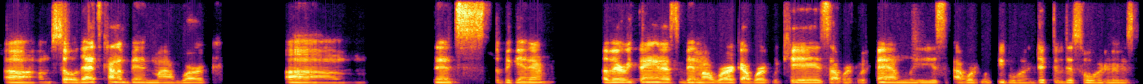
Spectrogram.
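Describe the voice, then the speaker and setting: A man from New Orleans with a New Orleans accent, a therapist talking as a podcast guest in a measured way. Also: sits low, flat delivery, rough recording. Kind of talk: casual podcast conversation.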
